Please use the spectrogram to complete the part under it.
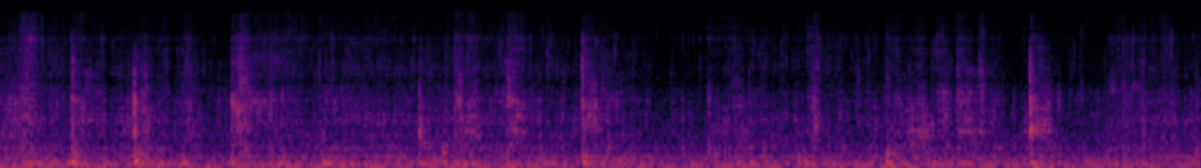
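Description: Chopsticks scrape and clink against a pan.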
